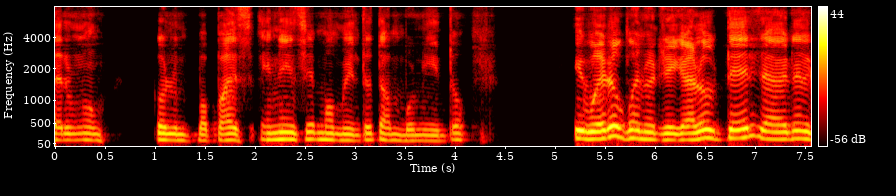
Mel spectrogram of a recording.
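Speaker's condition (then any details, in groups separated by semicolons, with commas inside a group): Cerebral palsy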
